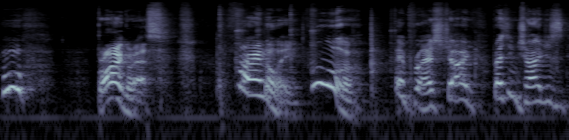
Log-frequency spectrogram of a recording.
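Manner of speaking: high, loud mock celebration; retold elation. Retelling their reaction to one officer being charged, loud high-pitched elation. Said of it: "I was like".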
